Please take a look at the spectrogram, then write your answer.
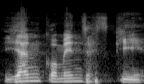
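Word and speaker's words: Jan Komenský: Pero Jan Komenski es como se pronuncia su nombre en su idioma natal.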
